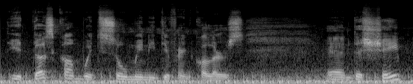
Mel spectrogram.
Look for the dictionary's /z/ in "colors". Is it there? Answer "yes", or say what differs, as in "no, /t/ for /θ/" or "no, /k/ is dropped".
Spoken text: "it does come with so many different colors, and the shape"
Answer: no, /s/ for /z/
